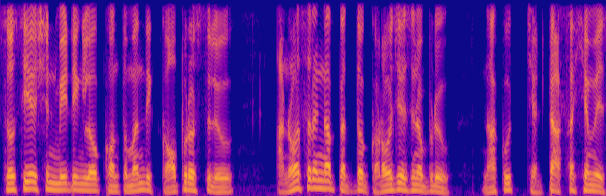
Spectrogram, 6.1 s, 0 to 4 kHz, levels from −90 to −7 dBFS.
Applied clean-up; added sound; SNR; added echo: none; none; none; none.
